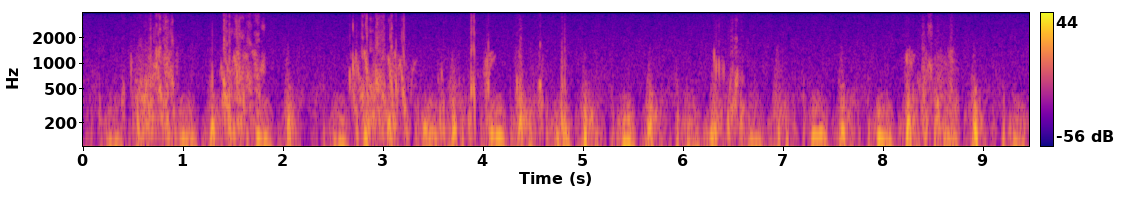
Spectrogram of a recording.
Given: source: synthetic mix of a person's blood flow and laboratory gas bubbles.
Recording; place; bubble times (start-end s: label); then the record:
Doppler ultrasound of blood flow; precordium
0.37-0.42 s: bubbles
0.45-0.97 s: bubbles
1.25-1.32 s: bubbles
1.35-1.82 s: bubbles
2.64-3.39 s: bubbles
3.54-3.78 s: bubbles
3.81-3.95 s: bubbles
3.98-4.12 s: bubbles
4.30-4.61 s: bubbles
4.75-4.89 s: bubbles
6.28-6.63 s: bubbles
8.21-8.77 s: bubbles
From the record:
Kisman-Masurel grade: 222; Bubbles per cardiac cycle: several, 3 to 8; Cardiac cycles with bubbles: 10 to 50%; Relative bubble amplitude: moderate (0.250 to 0.450); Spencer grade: 2 (many but less than half of the cardiac periods contain bubble signals, singularly or in groups); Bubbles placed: anywhere in the cardiac cycle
